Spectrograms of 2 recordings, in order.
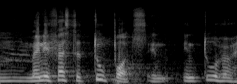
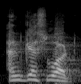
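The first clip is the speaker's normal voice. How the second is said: usual speaking voice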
